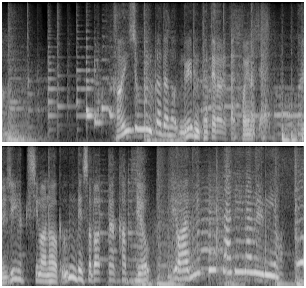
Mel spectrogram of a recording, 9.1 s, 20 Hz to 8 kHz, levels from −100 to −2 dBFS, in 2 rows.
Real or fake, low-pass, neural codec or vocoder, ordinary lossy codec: fake; none; codec, 16 kHz, 0.5 kbps, X-Codec, HuBERT features, trained on general audio; none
